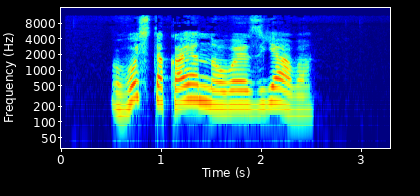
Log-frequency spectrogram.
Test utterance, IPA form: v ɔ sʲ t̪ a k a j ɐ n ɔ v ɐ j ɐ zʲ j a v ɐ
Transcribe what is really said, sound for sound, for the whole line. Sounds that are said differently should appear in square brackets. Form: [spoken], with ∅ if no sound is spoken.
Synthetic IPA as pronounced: v ɔ sʲ t̪ a k a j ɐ n ɔ v ɐ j ɐ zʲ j a v ɐ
